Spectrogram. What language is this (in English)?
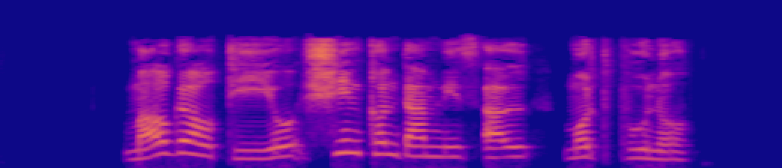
Esperanto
